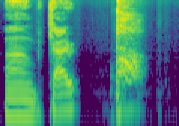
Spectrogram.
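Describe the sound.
Coughing from a person, three short voiced bursts, the first two throaty and tonal, the last rougher and noisier, with brief pauses between them and no talk.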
